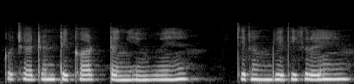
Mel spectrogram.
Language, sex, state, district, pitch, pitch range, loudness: Hindi, female, Uttar Pradesh, Saharanpur, 230 Hz, 225-240 Hz, -13 LUFS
